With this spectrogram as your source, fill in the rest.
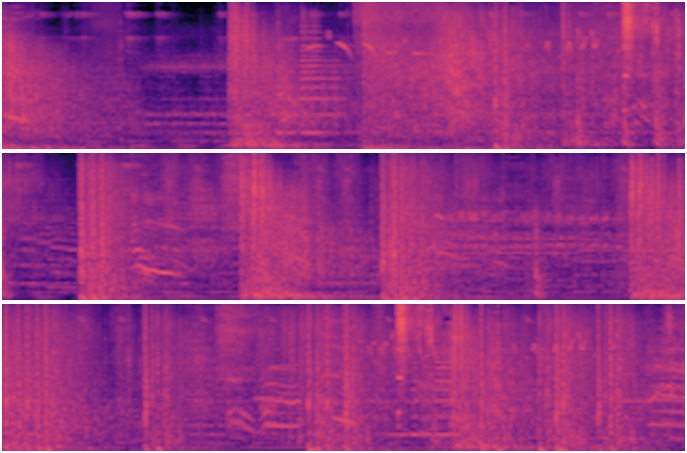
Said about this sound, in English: Artillery now raining on.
